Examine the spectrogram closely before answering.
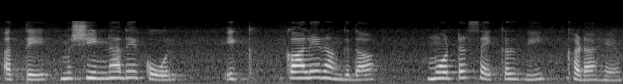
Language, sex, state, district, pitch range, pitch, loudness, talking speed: Punjabi, female, Punjab, Kapurthala, 225-290 Hz, 250 Hz, -17 LUFS, 115 wpm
